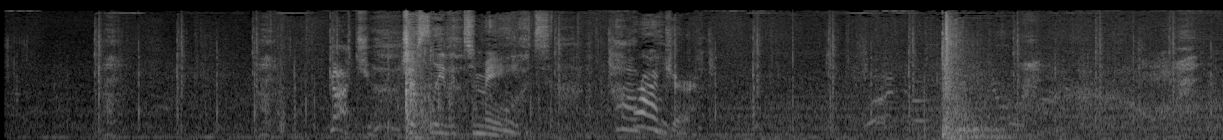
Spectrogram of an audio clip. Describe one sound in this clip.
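Footsteps tread steadily on a hard floor.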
